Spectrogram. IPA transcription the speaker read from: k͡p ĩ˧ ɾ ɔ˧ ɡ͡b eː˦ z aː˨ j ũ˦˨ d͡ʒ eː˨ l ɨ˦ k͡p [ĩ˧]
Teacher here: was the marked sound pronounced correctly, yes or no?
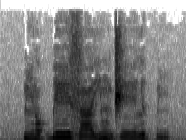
no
